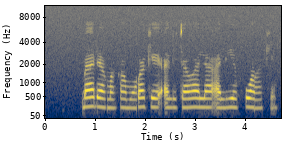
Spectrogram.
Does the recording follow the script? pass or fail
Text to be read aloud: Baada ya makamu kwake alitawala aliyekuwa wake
pass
